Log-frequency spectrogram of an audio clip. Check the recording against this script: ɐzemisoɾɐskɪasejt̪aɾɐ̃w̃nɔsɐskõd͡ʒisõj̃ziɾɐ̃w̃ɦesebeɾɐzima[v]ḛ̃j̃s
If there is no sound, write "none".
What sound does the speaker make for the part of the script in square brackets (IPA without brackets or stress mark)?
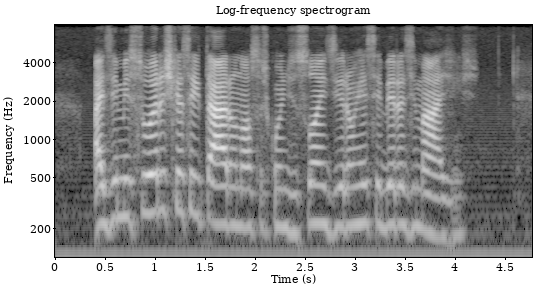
ʒ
